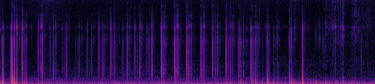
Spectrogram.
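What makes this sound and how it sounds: A KIWI shoe brush with a solid wooden back and dark bristles is tapped and scratched with fingertips. It makes a quick, steady run of dry scratchy clicks and bristle rustles over a low, dull rumble. The sound stays quiet throughout, with a few sharper taps standing out.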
